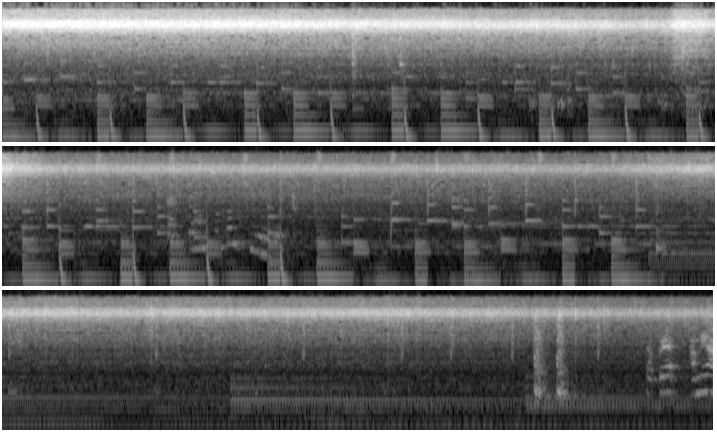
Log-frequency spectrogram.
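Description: Spice paste with Kashmiri chilli powder and salt sizzling loudly in a hot pan while a spoon scrapes and stirs it in repeated strokes, the frying hiss steady and close throughout.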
